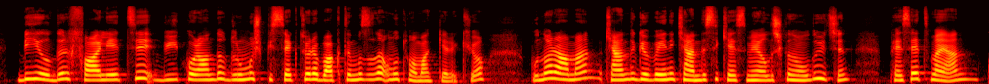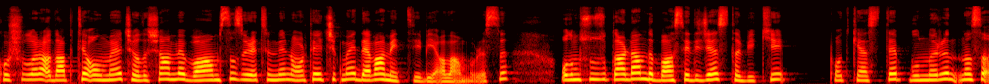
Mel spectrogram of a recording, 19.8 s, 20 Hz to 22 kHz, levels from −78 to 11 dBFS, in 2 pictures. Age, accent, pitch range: 30-49, native, 220-255 Hz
